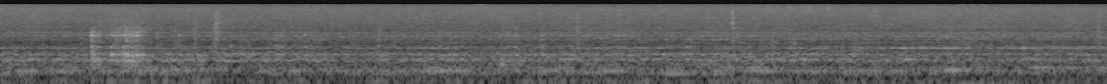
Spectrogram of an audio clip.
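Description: A traction elevator hums.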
